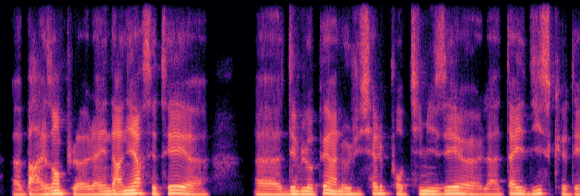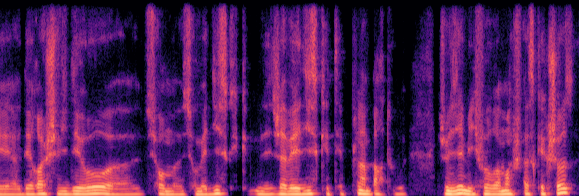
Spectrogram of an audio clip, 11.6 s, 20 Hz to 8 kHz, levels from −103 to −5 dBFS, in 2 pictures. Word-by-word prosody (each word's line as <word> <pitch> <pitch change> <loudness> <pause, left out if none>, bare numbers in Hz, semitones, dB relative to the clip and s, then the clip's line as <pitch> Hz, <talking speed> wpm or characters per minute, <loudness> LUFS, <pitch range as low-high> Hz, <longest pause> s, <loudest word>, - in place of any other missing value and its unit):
heu, 105 - -5
par 100 -1 -1
exemple, 130 +1 +3
l'année 110 +2 -1
dernière, 130 +4 +5
c'était, 135 +2 +2
heu 115 -2 -3 0.6
heu, 110 -1 -2
développer 120 +2 +2
un 130 -3 +4
logiciel 120 +3 -1
pour 120 -3 -4
optimiser, 125 +3 +2
heu, 115 -3 -2
la 110 -1 -7
taille 130 +3 0
disque 130 -1 -2
des 110 0 -5
des 115 +1 -3
rushs 125 0 -1
vidéos, 125 +2 +3
heu, 110 +1 -9
sur 120 - -5
me 110 -1 -4
sur 110 - -9
mes 110 -1 -2
disques, 135 +3 -3
qu 125 - -20
qu 115 -2 -4
j'avais 120 0 +2
des 120 - +3
disques 130 +3 -1
qui - - -8
étaient 115 - -15
pleins 130 +4 0
partout. 120 0 -9 0.3
Je 130 - 0
me - - +7
disais: 140 +4 +6
«Mais 125 - +5
il - - -2
faut 120 +3 0
vraiment 115 +2 +3
que 125 - -4
je - - -11
fasse 125 -1 -4
quelque 125 -1 -4
chose!» 170 +2 +1
120 Hz, 250 wpm, -23 LUFS, 115-130 Hz, 0.6 s, me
